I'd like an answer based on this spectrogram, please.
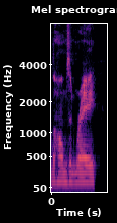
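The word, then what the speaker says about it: Rahe: It's called the Holmes and Ray. Ray is spelled R-A-H-E.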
